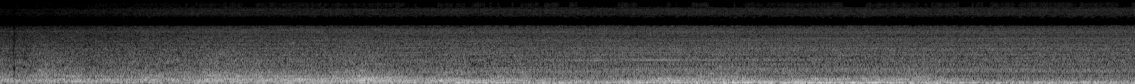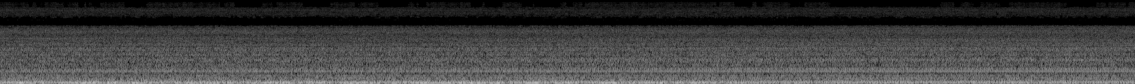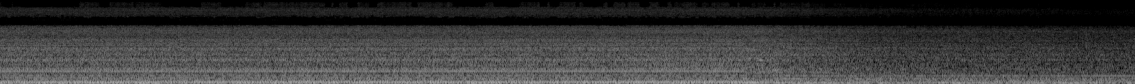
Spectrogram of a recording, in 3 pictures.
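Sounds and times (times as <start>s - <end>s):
air conditioner humming: 0.0s - 34.0s.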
